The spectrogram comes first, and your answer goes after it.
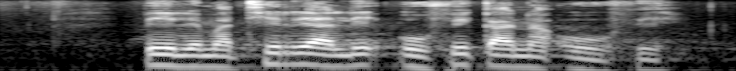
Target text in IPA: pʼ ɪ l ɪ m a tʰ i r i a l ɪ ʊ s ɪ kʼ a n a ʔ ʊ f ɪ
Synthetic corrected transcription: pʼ ɪ l ɪ m a tʰ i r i a l ɪ ʊ f ɪ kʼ a n a ʔ ʊː f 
